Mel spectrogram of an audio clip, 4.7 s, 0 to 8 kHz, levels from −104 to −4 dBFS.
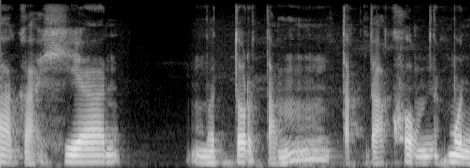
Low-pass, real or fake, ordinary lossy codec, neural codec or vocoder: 7.2 kHz; real; none; none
